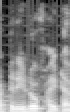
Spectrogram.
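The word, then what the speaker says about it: Pteridophyta: तो जो फंस आता है दोस्तों पौधा के, वह ट्रीडोफाइटा में आता है, ट्रीडोफाइटा में, जिसका दोस्तों पी आपका साइलेंट रहता है।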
